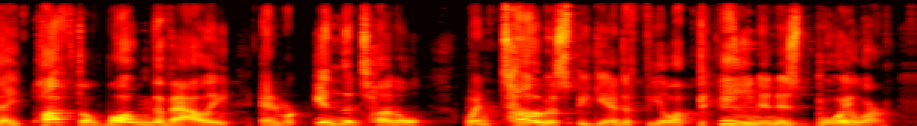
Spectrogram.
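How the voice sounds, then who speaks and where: A man's voice: fairly high pitch, big pitch swings, normal speed, a bit bright. A man reading scripted narration for a children's story as the storyteller.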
